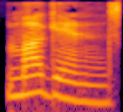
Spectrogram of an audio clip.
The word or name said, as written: muggins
